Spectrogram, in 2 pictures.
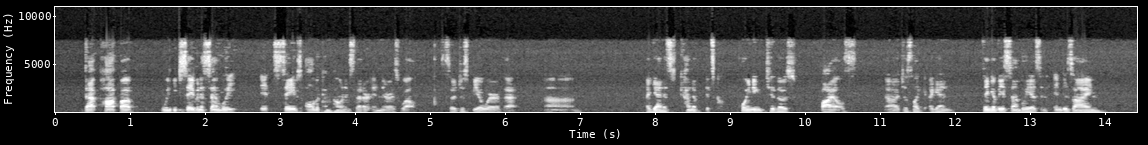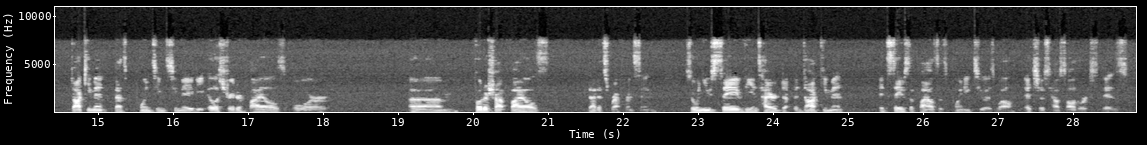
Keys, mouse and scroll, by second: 4.3-4.9 scroll up 1, 4.9-28.8 middle drag.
